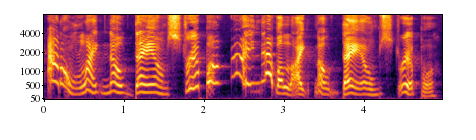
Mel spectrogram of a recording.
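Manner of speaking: hammed-up disapproving mama voice; imitating Mama Joyce. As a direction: drag it out like a fed-up mother. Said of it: "Mama Joyce was like".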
